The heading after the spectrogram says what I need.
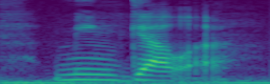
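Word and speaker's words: Mengele: as uncle mean and how you pronounce his last name is mean gala Oh Minghella so uncle Minghella AKA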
